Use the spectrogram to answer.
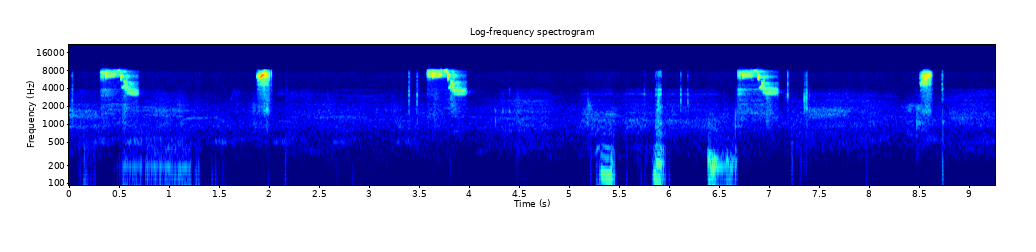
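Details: Blue-black grassquit singing persistently in the trincado song style. Brief high, buzzy, down-slurred phrases repeat every two to three seconds, five in all, with a few low thumps and knocks between them.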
